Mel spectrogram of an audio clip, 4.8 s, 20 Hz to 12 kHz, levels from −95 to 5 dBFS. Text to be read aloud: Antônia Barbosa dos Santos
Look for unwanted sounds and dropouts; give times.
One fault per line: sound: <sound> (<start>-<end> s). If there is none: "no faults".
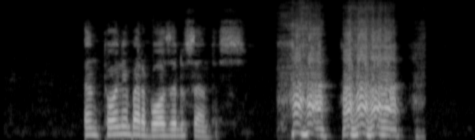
sound: laugh (2.8-4.3 s)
